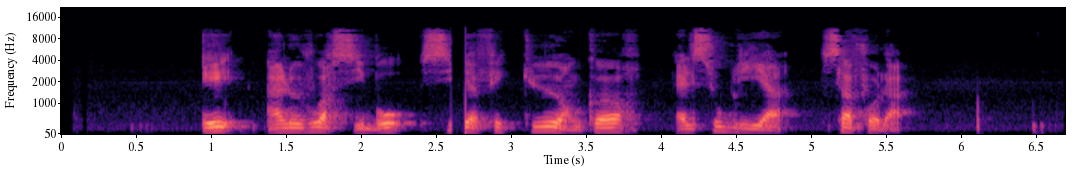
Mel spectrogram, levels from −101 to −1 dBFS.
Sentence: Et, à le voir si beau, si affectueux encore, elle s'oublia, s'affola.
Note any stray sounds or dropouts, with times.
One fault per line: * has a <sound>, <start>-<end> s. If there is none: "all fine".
* has a dropout, 2.6-2.7 s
